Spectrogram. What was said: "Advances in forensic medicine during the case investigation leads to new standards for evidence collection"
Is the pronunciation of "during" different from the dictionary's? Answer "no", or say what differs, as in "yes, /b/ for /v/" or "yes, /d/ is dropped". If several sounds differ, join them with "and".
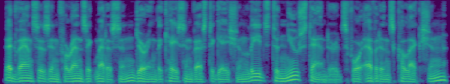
no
